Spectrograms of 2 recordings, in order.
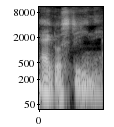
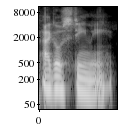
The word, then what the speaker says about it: Agostini: how do you say your last name again agostini agostini okay that taught High School US history for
